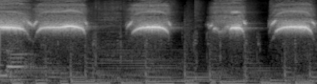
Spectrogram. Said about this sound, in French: Oh, le sifflet! Ça va siffler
